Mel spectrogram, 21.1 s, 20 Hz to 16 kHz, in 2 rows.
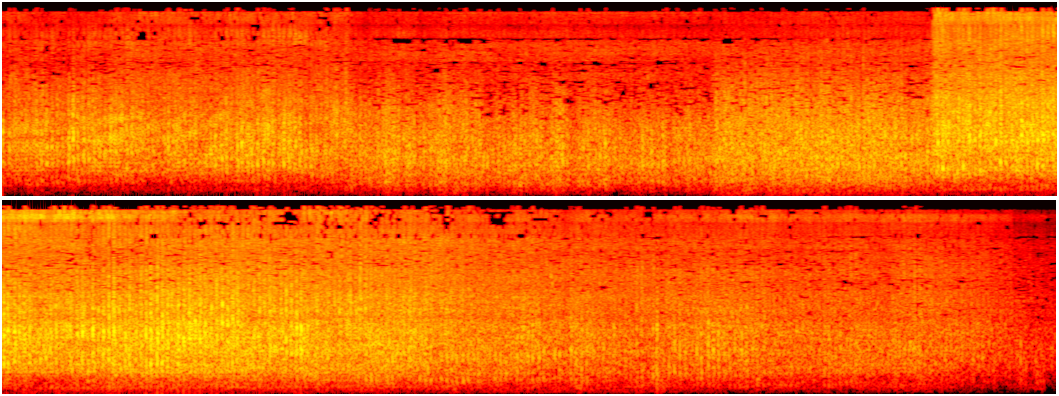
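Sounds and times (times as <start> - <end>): helicopter flying overhead: 0.0 - 21.0.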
